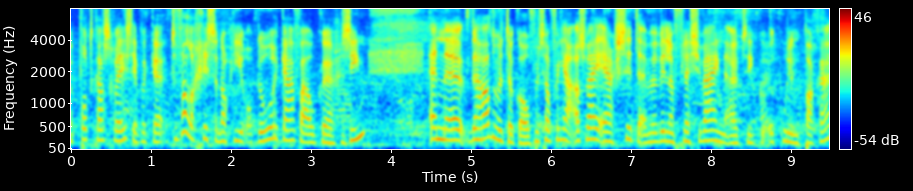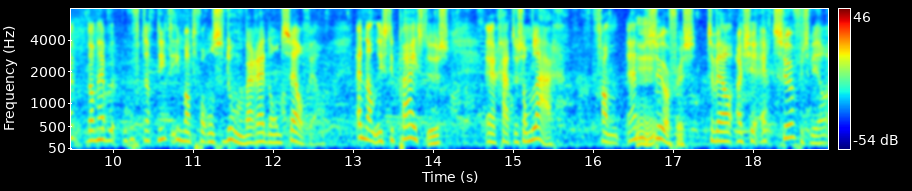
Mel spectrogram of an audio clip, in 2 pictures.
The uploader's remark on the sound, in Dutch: Aan de Stamtafel op de Horecava. Bij onze Stamtafel op de stand van de SVH. Is opgenomen te midden van de Horecava. Met dank aan SVH voor een plekje op hun Horecava stand.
